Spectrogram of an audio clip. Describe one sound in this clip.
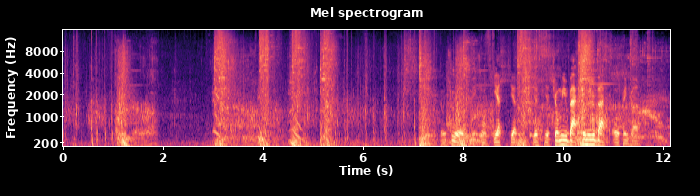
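Blades slash and clang in a fight.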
